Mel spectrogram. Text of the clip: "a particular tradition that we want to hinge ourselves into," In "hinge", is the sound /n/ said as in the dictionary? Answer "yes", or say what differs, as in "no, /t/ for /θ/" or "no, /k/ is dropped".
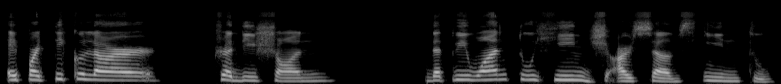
yes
